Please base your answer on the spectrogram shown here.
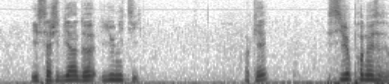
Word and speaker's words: Unity: attention à la prononciation il s'agit bien de unity ok si vous prenez prononcé sa united ça veut dire que vous êtes en 3d en 3d il prononce united en jeu vidéo on prend on dit unity ses tresses est fondamentale alors vous voyez que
